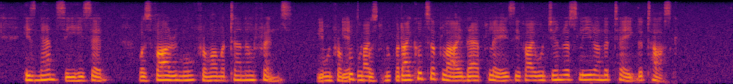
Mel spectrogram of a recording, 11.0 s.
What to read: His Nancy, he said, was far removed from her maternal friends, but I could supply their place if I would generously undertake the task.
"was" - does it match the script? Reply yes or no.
yes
